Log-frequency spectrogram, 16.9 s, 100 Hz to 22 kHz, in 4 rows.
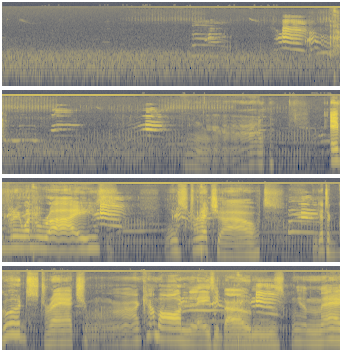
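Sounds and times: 
low hiss: 0.0 - 16.8
cat yowling: 2.4 - 2.8, 3.4 - 12.6, 14.7 - 16.3
cats meowing: 2.4 - 16.8
speech: 8.4 - 9.7, 10.6 - 16.8.

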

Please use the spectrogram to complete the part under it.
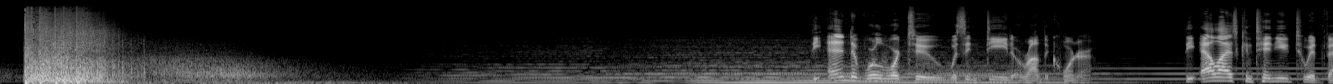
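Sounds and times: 
firing squad gunfire volley: 0.2 - 2.8
steady droning tone: 7.0 - 13.3
speech: 8.1 - 11.0, 11.9 - 13.3.

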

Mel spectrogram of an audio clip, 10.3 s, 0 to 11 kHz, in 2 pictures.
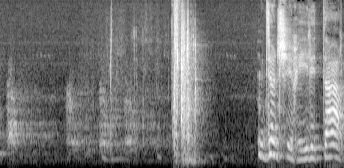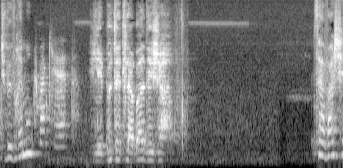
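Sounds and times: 
dog barking: 0.0 - 2.5
speech: 3.9 - 7.8, 10.0 - 10.2.

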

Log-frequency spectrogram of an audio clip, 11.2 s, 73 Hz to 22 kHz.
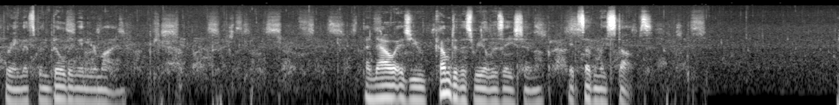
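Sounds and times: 
speech: 0.0 - 3.0, 4.8 - 8.8
rushing water from a waterfall: 0.0 - 9.5.

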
